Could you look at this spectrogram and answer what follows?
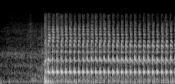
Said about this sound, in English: Excuse me, there's the cat phone is ringing.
